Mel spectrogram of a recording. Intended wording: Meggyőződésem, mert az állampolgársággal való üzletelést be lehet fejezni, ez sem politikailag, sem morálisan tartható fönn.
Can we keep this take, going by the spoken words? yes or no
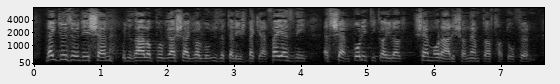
no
